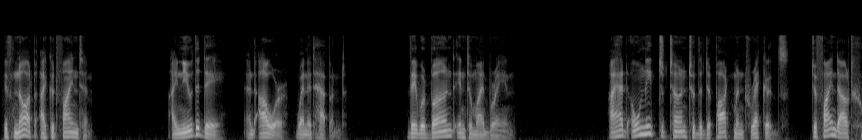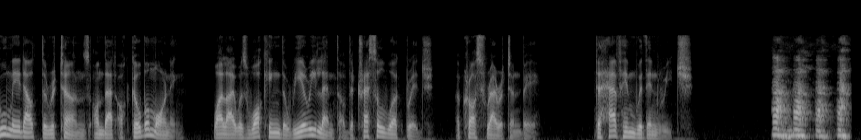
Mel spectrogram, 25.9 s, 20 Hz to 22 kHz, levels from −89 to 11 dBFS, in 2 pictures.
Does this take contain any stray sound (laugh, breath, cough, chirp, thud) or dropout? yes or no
yes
